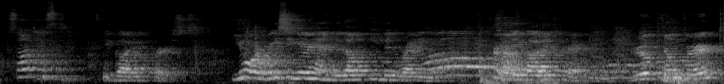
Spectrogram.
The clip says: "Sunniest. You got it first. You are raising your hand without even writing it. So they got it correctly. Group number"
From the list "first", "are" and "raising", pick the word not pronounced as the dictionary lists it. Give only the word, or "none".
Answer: raising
